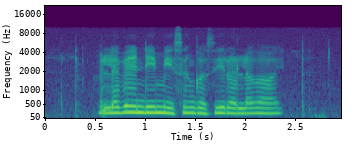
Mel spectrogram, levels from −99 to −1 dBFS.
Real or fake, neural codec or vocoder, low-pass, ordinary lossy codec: real; none; 9.9 kHz; none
